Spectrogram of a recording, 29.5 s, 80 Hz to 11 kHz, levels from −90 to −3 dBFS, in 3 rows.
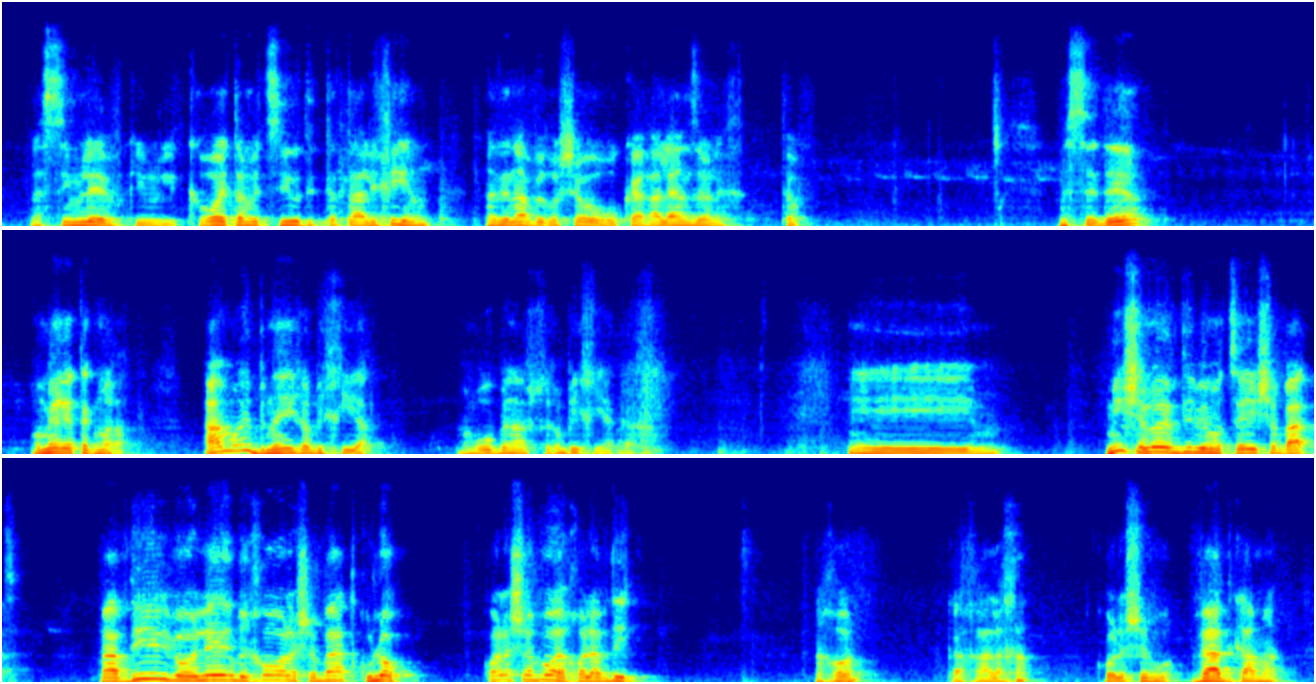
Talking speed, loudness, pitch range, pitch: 100 wpm, -24 LUFS, 140-190 Hz, 165 Hz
